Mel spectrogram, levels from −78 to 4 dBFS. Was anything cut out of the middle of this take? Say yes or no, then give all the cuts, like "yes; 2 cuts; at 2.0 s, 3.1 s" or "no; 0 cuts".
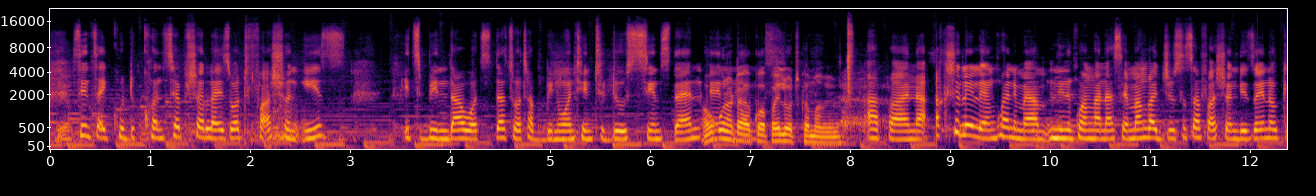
no; 0 cuts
